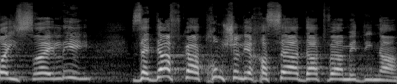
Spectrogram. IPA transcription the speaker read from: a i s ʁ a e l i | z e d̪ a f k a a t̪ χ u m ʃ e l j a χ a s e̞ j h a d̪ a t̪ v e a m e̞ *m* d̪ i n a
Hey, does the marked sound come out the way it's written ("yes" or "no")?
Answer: no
